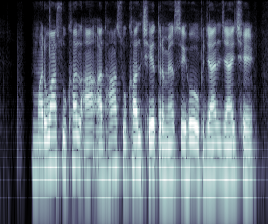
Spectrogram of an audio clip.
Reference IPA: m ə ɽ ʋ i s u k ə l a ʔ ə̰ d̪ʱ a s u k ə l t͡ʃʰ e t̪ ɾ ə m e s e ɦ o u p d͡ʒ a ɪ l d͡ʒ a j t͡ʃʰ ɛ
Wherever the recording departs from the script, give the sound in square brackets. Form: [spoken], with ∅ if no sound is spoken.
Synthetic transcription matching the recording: m ə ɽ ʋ [a] s u [kʰ] ə l a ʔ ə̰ d̪ʱ a s u [kʰ] ə l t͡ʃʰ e t̪ ɾ ə m e s e ɦ o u p d͡ʒ a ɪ l d͡ʒ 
